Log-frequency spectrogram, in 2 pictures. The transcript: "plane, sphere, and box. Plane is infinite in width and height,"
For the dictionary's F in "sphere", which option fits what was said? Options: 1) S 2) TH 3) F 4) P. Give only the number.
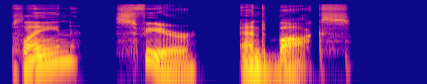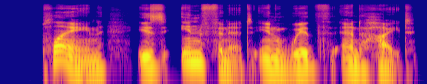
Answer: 3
